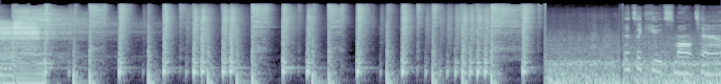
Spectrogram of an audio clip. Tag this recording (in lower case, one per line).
vehicle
